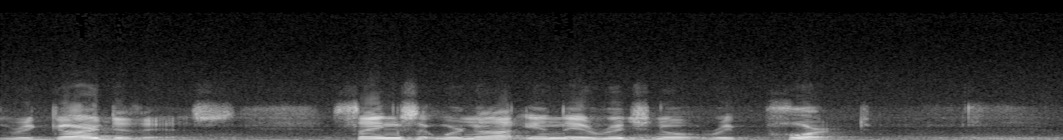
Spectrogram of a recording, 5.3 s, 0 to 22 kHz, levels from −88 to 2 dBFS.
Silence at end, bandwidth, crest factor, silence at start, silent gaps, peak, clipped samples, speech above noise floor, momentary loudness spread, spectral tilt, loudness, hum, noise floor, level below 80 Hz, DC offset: 0 s; 10 kHz; 18 dB; 0 s; none; -2 dBFS; under 0.1%; 20 dB; 21 LU; -5.5 dB/octave; -18 LUFS; none; -39 dBFS; -44 dBFS; under 0.1%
